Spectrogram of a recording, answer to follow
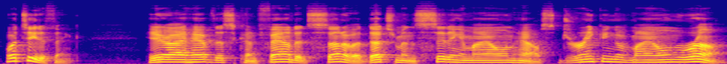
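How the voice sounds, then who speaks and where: A man's voice: mid-range voice, lively intonation, measured pace, sharp tone, pitched above the performer's own voice. A man reading aloud and voicing a cunning, one-legged pirate cook who blusters in salty sea talk. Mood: wheedling.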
